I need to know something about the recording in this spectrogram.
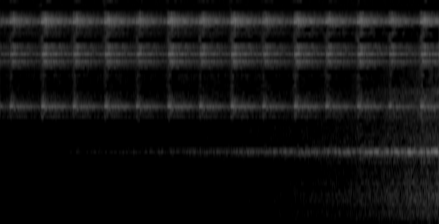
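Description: Very faint background music fading in: a high, shimmering jingle-bell-like texture pulsing about three times a second, with one held tone underneath, slowly growing louder.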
